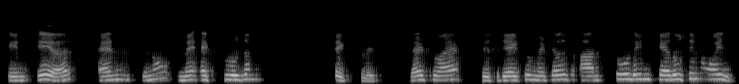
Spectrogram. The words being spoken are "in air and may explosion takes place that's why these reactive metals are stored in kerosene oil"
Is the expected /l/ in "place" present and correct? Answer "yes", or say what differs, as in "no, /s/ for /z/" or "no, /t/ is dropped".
yes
